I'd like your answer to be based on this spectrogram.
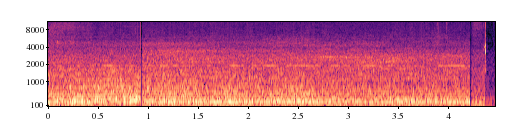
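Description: Airplane passing overhead near the old Capitol and Senate buildings, a loud steady broadband roar holding for several seconds with a brief dip, no talk over it.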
